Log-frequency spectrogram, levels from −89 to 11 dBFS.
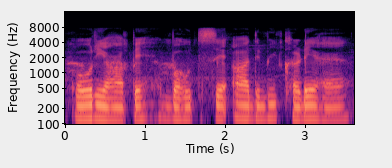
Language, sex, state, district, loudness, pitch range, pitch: Hindi, male, Uttar Pradesh, Saharanpur, -17 LUFS, 110-115 Hz, 115 Hz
